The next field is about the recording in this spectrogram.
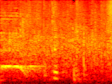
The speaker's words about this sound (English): A round of applause for compressed air.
